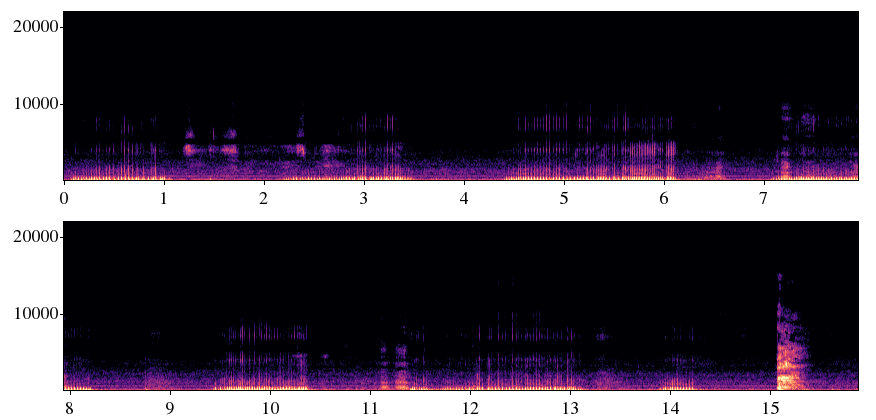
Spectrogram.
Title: Bear snoring 😴 loud 😂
